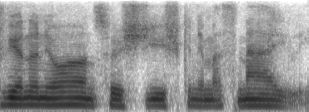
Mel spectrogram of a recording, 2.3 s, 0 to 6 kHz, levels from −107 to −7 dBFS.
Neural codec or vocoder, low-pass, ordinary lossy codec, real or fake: codec, 16 kHz, 0.5 kbps, X-Codec, WavLM features, trained on Multilingual LibriSpeech; 5.4 kHz; Opus, 16 kbps; fake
